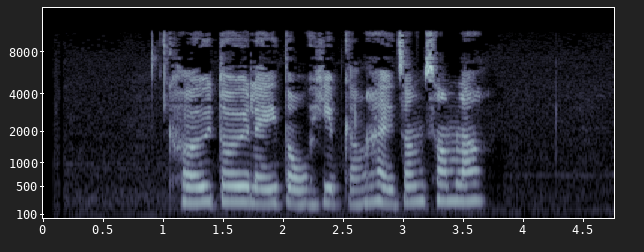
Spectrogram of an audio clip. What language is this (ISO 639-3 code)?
yue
